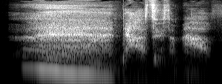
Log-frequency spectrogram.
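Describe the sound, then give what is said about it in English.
A deep breath drawn in through the nose and then let out, taken during a guided cleansing-breath exercise. A long, steady rush of breath comes first, followed by a couple of shorter airy exhalations, with no talking. “we're going to breathe in through our nose. We're going to hold for a few beats, and then we're going to exhale.”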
